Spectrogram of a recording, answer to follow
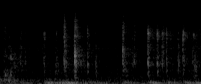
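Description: Computer keyboard typing: a quick, irregular run of key clicks as a line of text is typed.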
